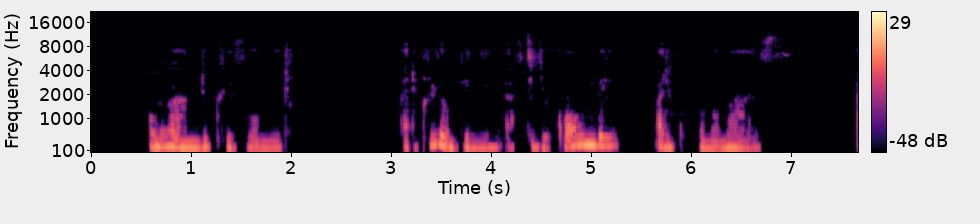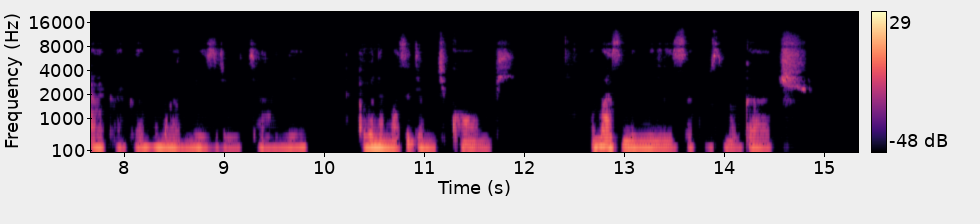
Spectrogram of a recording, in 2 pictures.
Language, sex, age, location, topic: Kinyarwanda, female, 25-35, Kigali, health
